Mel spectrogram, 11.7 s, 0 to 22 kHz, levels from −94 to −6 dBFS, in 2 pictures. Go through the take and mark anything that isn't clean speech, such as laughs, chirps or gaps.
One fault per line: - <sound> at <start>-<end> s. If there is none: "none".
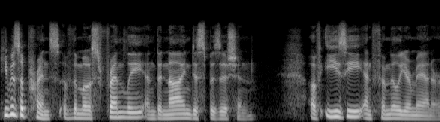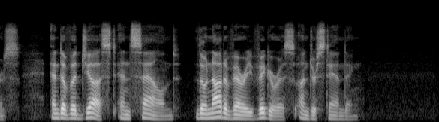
none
